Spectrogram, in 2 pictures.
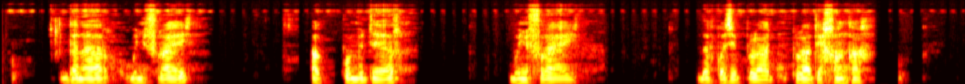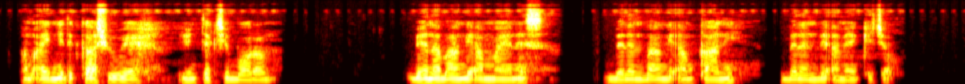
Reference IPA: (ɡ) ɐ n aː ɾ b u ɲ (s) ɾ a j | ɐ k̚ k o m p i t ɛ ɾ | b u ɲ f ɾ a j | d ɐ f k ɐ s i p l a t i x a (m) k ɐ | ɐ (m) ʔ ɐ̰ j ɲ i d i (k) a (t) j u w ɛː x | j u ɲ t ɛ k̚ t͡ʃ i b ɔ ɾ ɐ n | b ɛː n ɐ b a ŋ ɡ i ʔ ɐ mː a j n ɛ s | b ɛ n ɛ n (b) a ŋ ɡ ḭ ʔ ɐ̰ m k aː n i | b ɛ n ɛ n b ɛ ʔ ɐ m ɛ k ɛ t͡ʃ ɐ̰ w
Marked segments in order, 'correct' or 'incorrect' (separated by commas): correct, incorrect, incorrect, correct, correct, incorrect, correct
